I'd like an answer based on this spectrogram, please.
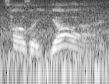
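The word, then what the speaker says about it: ציד: for um Hunter the's H 6718 pronounced as Taz Yad and it goes into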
